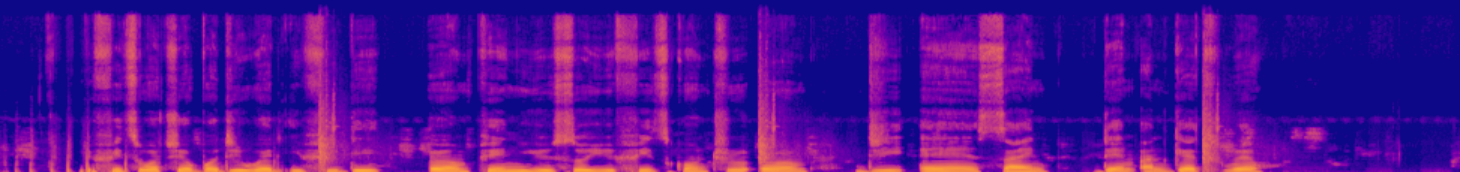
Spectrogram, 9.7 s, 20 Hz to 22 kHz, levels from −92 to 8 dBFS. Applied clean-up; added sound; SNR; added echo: none; Gunshot, gunfire; 17 dB; none.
